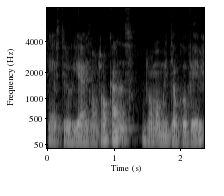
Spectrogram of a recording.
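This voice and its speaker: Here a man speaks quietly with a fairly low pitch and ordinary pitch variation. His pace is moderate. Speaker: engineer and security consultant. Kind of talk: casual monologue. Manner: quiet, speaking low.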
